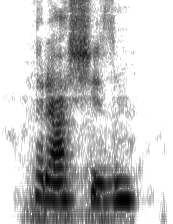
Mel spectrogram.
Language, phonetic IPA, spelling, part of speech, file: Polish, [ˈraɕism̥], rasizm, noun, Pl-rasizm.ogg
